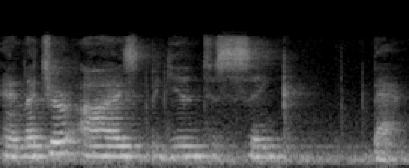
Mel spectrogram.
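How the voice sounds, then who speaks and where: A woman meditation instructor leading a guided practice in soothing, deliberate phrases with long pauses between them. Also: fairly even intonation, dark tone. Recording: muffled, echoey, distant web-call audio, faint rumble.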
